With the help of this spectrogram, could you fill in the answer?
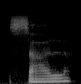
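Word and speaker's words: salle: So, even if you've got the double L here, it will be still the same pronunciation as this one. So, sal.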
